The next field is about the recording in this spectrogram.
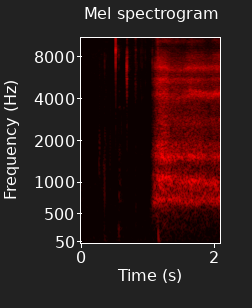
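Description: A long breath out through the mouth during a guided breathing exercise, a steady, breathy rush that starts abruptly and holds evenly to the end, preceded by a few faint clicks.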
